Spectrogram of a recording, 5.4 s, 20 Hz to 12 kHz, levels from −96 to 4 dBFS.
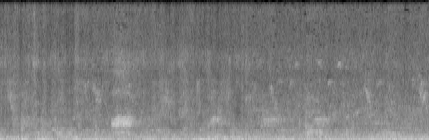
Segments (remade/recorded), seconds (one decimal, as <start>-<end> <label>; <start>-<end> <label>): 0.0-1.1 remade; 1.1-1.8 recorded; 1.8-3.1 remade; 3.1-5.4 recorded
